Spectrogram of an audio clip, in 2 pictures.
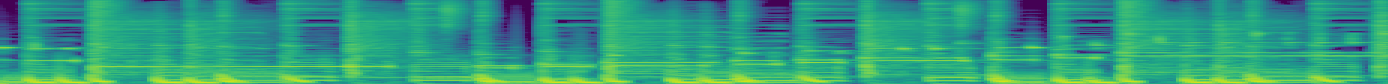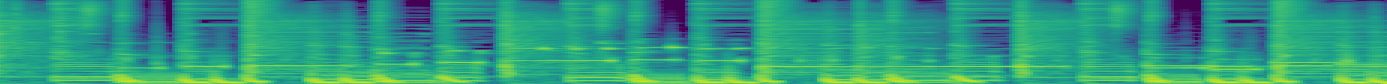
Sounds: music, electronic music

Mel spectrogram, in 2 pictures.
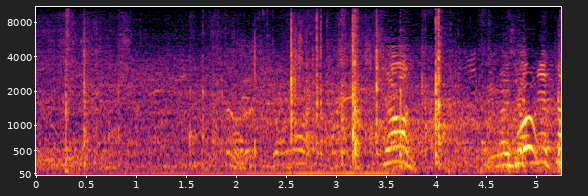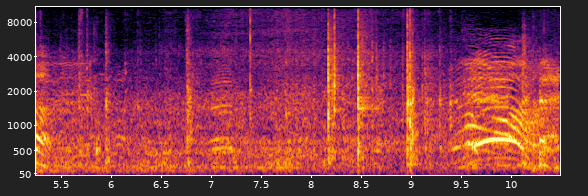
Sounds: speech, skateboarding, skateboard

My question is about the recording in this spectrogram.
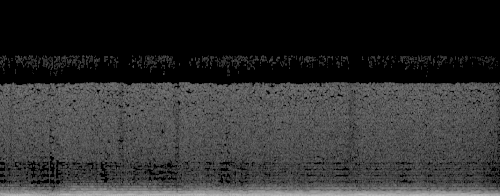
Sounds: ambient music, music

